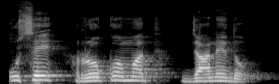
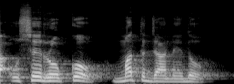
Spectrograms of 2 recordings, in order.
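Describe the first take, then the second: First: "उसे रोको मत", break after मत, then "जाने दो"; group it as उसे रोको मत / जाने दो; pause after मत. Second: "उसे रोको", break after रोको, then "मत जाने दो"; group it as उसे रोको / मत जाने दो; pause after रोको. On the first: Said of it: "यदि ये मत के बाद लगेगा". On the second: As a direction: slowly, stop after रोको, keep मत with जाने दो. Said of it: "यदि रोको के आगे लग जाता है". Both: Shown as a demonstration.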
